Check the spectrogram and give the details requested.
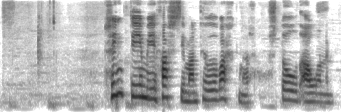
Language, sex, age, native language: Icelandic, female, 30-39, Icelandic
